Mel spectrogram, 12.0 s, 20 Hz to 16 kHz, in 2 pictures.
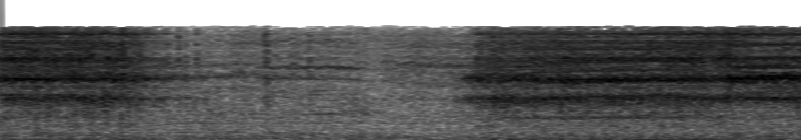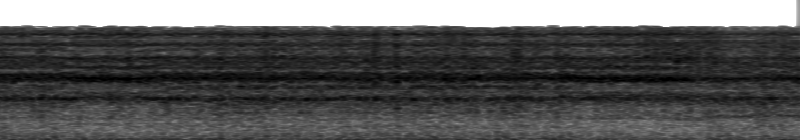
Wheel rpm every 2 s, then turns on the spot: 80, 20, 150, 160, 160, 160.
none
